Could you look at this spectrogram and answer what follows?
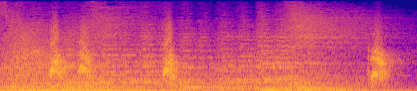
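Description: A little black dog with long silky hair yaps in four short, high, sharp barks, unevenly spaced, close and loud over a low background rumble.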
